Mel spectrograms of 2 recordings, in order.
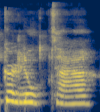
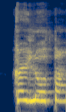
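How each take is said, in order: First: "Carlota" with the t turned into "tsa"; imitated mispronunciation. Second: "Carlota" with a plain t in the last syllable; correct pronunciation. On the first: Girl mimicking friend's slip, "Carlota" said as "Carlotsa". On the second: Shown as a demonstration. Girl correcting how her name is said, "Carlota" with plain t. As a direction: say "Carlota" ending in a clean "ta". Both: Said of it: "ganyan mo binabanggit yung pangalan ko".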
